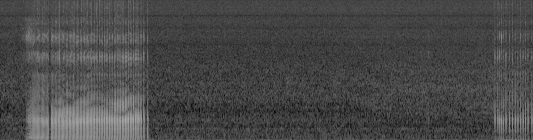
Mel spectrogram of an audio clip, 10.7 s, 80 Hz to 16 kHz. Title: My pug snoring part 2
